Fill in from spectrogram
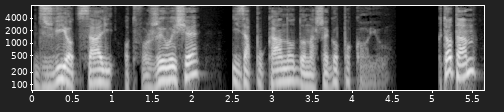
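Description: A man with a lowish, husky voice narrating a literary audiobook in an expressive, dramatic way. His pitch moves widely, and the recording is close and dry with no room sound. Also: normal speed, no room sound. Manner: expressive, dramatic first-person reading.

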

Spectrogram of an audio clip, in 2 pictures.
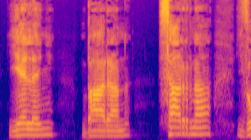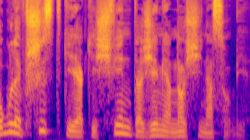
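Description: Husky man narrating a fairy tale. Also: medium pitch, no echo, studio quality. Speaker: audiobook narrator.

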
